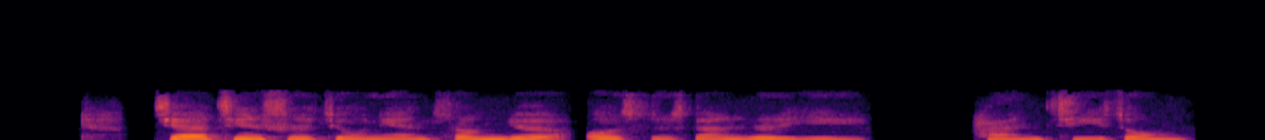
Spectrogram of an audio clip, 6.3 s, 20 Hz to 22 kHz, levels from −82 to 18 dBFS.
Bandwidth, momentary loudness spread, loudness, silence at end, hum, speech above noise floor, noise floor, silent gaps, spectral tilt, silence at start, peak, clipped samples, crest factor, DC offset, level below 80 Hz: 8 kHz; 12 LU; -21 LUFS; 0.4 s; none; 33 dB; -53 dBFS; none; -5.5 dB/octave; 0.4 s; -4 dBFS; under 0.1%; 18 dB; under 0.1%; -64 dBFS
